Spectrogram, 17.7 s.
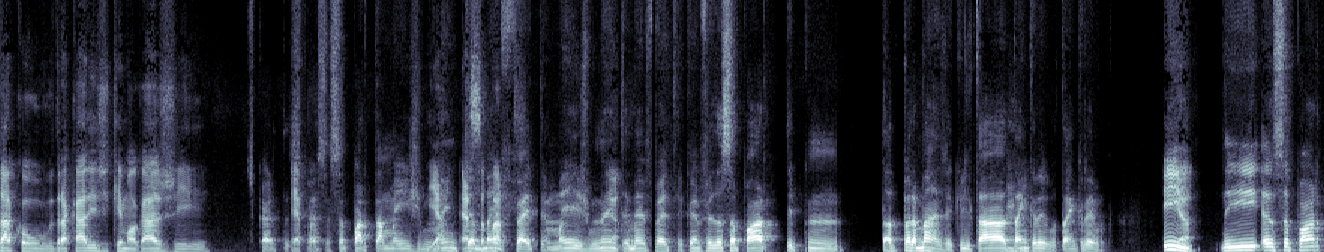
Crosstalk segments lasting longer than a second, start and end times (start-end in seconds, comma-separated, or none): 5.7-7.0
